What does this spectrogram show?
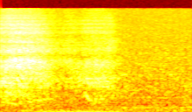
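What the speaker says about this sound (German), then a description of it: "Ich muss mal kurz meine Nase putzen" A single loud, breathy nasal blast that fades into softer snuffling over a couple of seconds, heard up close.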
